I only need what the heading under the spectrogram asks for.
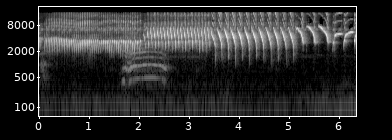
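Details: Gloster canary training song: a long, even buzzy trill, a brief lower warble, then a fast rhythmic trill that opens into loud down-swept whistled notes.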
